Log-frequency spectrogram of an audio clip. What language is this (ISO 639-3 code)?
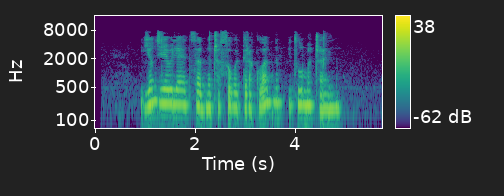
bel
